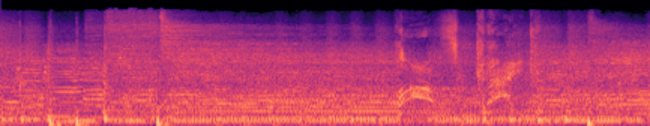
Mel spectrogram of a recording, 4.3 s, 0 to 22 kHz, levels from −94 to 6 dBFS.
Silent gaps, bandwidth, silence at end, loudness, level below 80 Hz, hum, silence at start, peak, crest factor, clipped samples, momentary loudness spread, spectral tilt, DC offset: none; 17 kHz; 0 s; -18 LUFS; -30 dBFS; none; 0 s; -4 dBFS; 16 dB; under 0.1%; 2 LU; -4 dB/octave; under 0.1%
